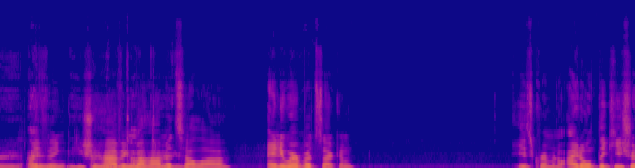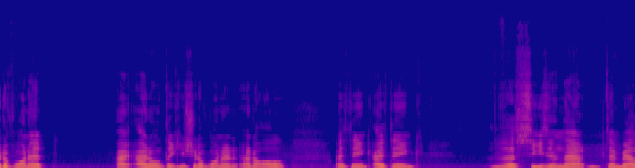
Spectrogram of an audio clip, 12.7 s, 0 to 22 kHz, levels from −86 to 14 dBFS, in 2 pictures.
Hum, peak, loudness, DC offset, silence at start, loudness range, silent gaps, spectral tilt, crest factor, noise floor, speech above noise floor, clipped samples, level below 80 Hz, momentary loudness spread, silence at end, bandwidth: none; -12 dBFS; -30 LUFS; under 0.1%; 0 s; 7 LU; none; -6.5 dB/octave; 20 dB; -67 dBFS; 37 dB; under 0.1%; -62 dBFS; 12 LU; 0 s; 16 kHz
